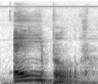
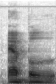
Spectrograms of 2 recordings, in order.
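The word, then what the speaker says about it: able: যেমন এইবল, এটিকে আমরা অনেকে অ্যাবল অ্যাবল অ্যাবল এরকম করে বলি।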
